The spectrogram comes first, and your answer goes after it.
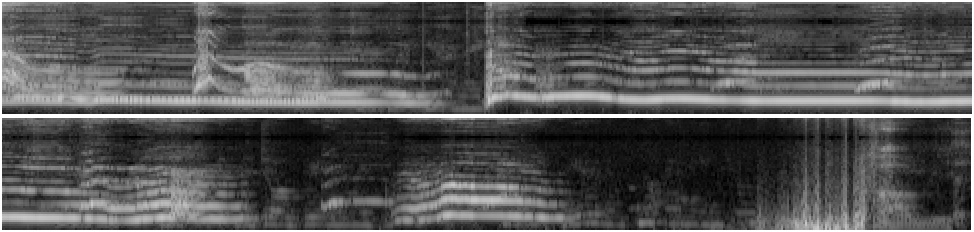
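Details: A pair of pet dogs sing along with wolves on TV, howling to strengthen their pack bond; a long, slightly falling howl, then shorter wavering ones, fading into a noisy burst near the end.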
